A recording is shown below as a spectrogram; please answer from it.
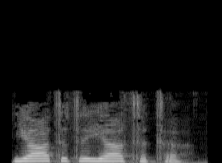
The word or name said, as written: yatatayatata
